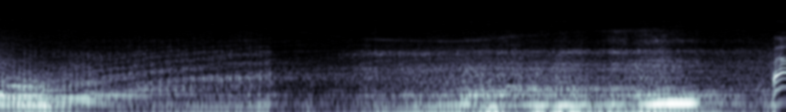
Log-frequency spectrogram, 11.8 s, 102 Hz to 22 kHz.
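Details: Kenworth W900 truck with Cat 3406E diesel after new turbo install and oil pan work, driven around the shop; deep steady rumble pulling smoothly and climbing in revs, no knocks or misses; healthy under load.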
